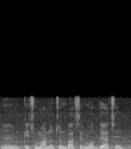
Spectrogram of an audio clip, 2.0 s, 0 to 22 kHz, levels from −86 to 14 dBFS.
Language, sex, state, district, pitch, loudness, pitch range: Bengali, male, Tripura, West Tripura, 125 Hz, -17 LUFS, 120-135 Hz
